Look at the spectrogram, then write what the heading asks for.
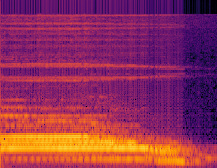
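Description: Wilhelm scream sample set to F sharp and played from a keyboard as a sustained, reedy, moaning note about two seconds long that bends down in pitch at the tail before cutting off.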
